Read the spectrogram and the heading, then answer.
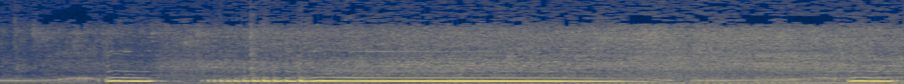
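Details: A Barbary dove of the pelung type gives a brief opening note and then a long, level, drawn-out coo that trails downward. A low rumbling noise runs underneath throughout.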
